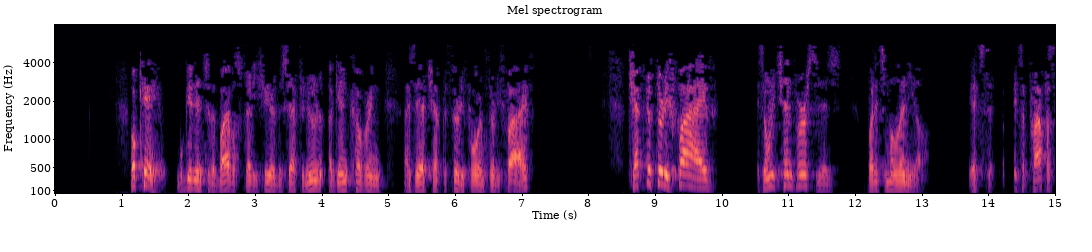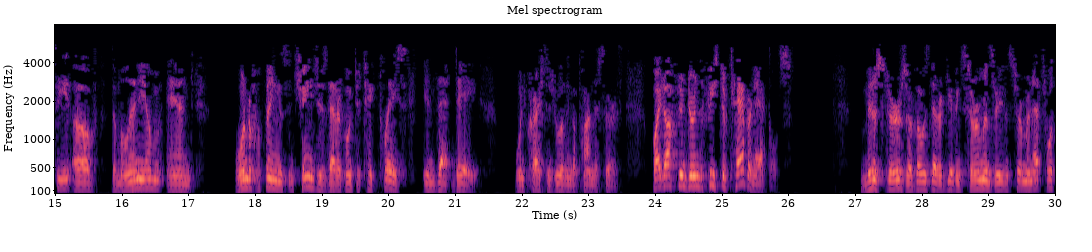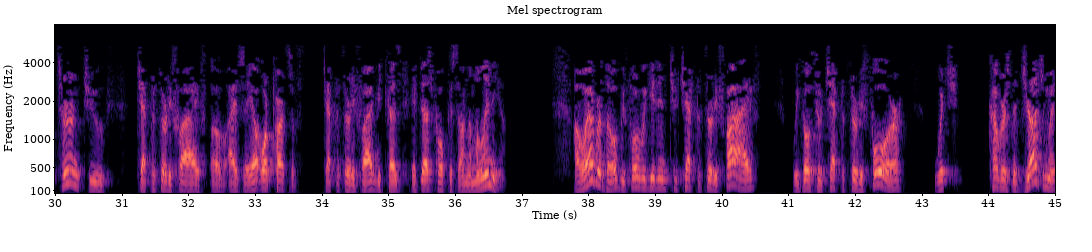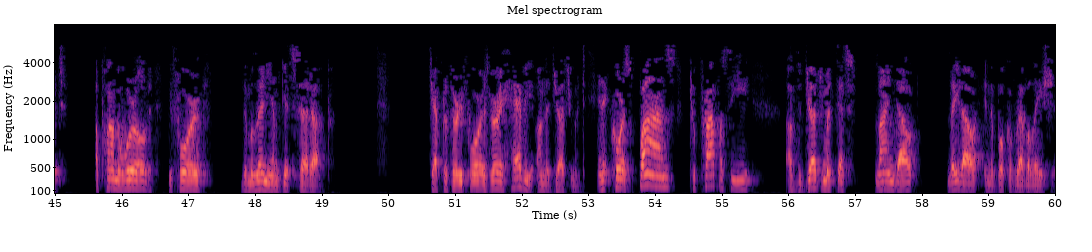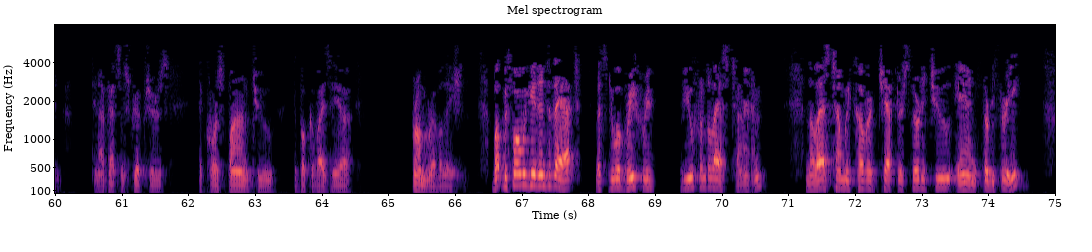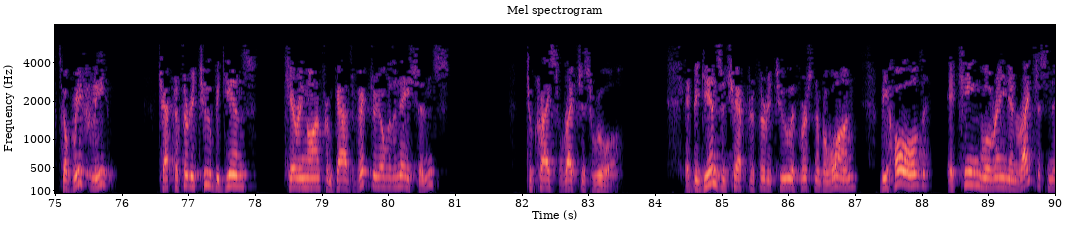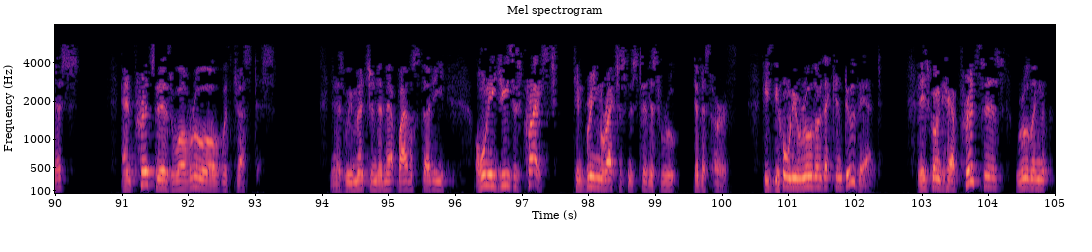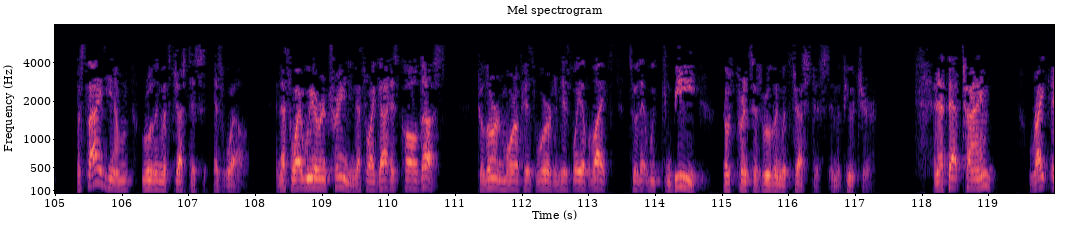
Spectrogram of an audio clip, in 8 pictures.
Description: This Bible study of Isaiah covers chapters 34 and 35. Chapter 35 is millennial...but that will not happen until judgment upon the world happens, which is described in chapter 34.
